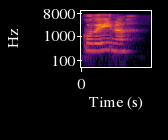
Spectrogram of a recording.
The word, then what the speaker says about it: codeína: Con codeína. Codeína también lleva tilde. También. La I.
